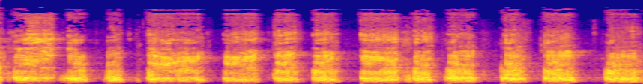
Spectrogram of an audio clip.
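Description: Wild boar grunting in a fast series of short, rough grunts, about two or three a second: a boar's mating call.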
